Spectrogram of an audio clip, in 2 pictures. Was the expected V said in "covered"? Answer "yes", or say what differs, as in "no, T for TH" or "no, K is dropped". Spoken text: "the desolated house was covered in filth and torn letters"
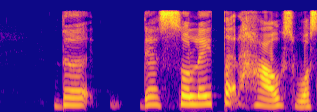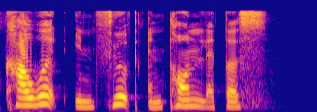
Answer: no, W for V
